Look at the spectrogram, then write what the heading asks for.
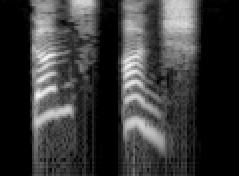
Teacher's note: अनुस्वार इनका उच्चारण नासिका से किया जाता है।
